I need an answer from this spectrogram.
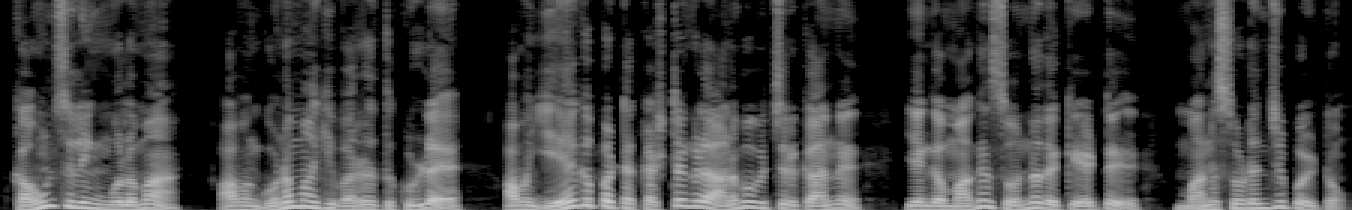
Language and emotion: Tamil, sad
